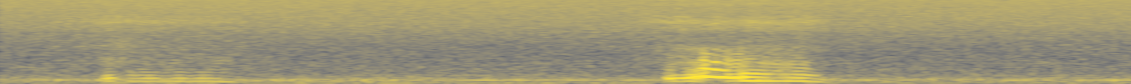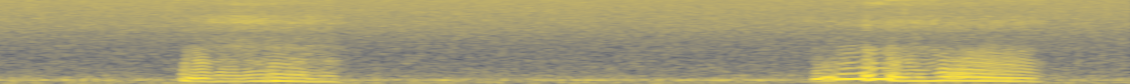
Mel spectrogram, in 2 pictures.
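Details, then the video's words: A sleeping Yorkshire Terrier snores softly, each rasping, buzzy breath lasting about a second and coming roughly every three seconds in a quiet room. "Snoring Yorkie"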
